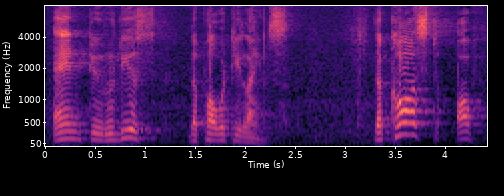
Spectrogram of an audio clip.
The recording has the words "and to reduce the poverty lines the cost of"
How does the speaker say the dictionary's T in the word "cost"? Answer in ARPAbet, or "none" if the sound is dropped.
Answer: T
